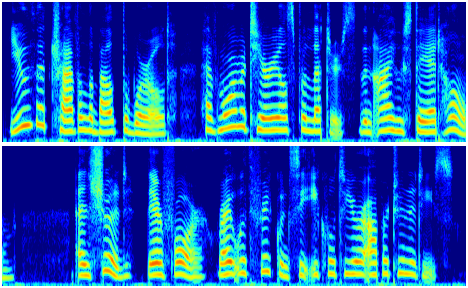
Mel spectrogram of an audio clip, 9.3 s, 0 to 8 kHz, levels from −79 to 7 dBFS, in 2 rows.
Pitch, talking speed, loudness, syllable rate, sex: 240 Hz, 175 wpm, -19 LUFS, 5.4 syllables/s, female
